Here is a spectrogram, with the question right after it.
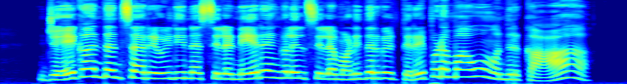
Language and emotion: Tamil, surprised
